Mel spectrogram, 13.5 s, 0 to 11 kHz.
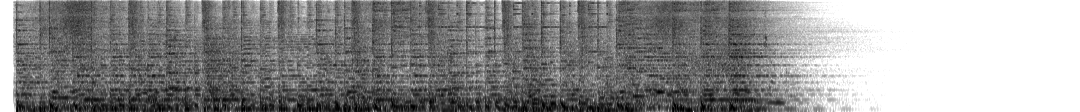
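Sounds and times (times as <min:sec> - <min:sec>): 
breaking news logo intro jingle: 0:00.2 - 0:10.2.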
